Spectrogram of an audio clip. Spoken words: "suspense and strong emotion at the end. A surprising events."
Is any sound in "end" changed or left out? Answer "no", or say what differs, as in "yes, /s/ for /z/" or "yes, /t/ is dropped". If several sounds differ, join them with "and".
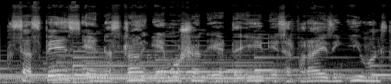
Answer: yes, /d/ is dropped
